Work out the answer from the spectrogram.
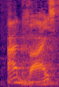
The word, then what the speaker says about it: advise: Advice is spelled A-D-V-I-C-E. Advice is spelled A-D-V-I-S-E. Advice is stressed in the first syllable, advice, while advice is stressed in the second syllable, which is advice.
